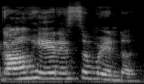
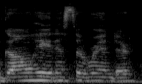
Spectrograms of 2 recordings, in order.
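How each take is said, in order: First: Loud, raised old grandpa imitation; lightly voiced grandpa, half laughing. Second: Said in the usual way. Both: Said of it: "In his old grandpa voice".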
